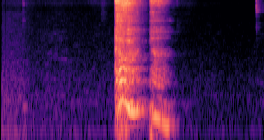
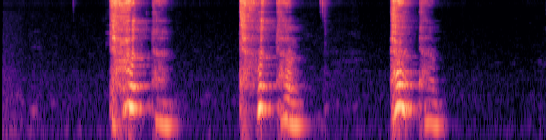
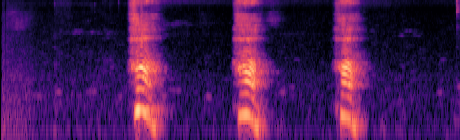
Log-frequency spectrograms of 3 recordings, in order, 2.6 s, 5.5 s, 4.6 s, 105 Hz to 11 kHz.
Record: {"cough_length": "2.6 s", "cough_amplitude": 32768, "cough_signal_mean_std_ratio": 0.29, "three_cough_length": "5.5 s", "three_cough_amplitude": 32768, "three_cough_signal_mean_std_ratio": 0.34, "exhalation_length": "4.6 s", "exhalation_amplitude": 31379, "exhalation_signal_mean_std_ratio": 0.3, "survey_phase": "alpha (2021-03-01 to 2021-08-12)", "age": "65+", "gender": "Female", "wearing_mask": "No", "symptom_none": true, "smoker_status": "Never smoked", "respiratory_condition_asthma": false, "respiratory_condition_other": false, "recruitment_source": "REACT", "submission_delay": "2 days", "covid_test_result": "Negative", "covid_test_method": "RT-qPCR"}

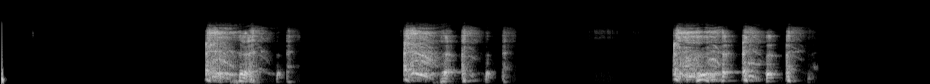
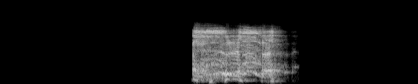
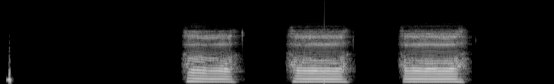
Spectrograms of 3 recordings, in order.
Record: {"three_cough_length": "9.3 s", "three_cough_amplitude": 25896, "three_cough_signal_mean_std_ratio": 0.39, "cough_length": "4.2 s", "cough_amplitude": 26737, "cough_signal_mean_std_ratio": 0.39, "exhalation_length": "5.5 s", "exhalation_amplitude": 25747, "exhalation_signal_mean_std_ratio": 0.43, "survey_phase": "beta (2021-08-13 to 2022-03-07)", "age": "45-64", "gender": "Male", "wearing_mask": "No", "symptom_cough_any": true, "symptom_new_continuous_cough": true, "symptom_runny_or_blocked_nose": true, "symptom_sore_throat": true, "symptom_change_to_sense_of_smell_or_taste": true, "symptom_loss_of_taste": true, "symptom_other": true, "symptom_onset": "4 days", "smoker_status": "Never smoked", "respiratory_condition_asthma": false, "respiratory_condition_other": false, "recruitment_source": "Test and Trace", "submission_delay": "2 days", "covid_test_result": "Positive", "covid_test_method": "RT-qPCR", "covid_ct_value": 15.2, "covid_ct_gene": "ORF1ab gene", "covid_ct_mean": 15.9, "covid_viral_load": "6300000 copies/ml", "covid_viral_load_category": "High viral load (>1M copies/ml)"}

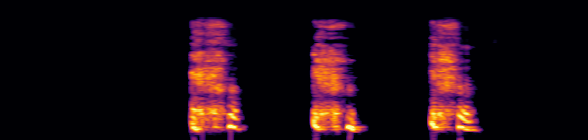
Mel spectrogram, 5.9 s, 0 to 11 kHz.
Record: {"three_cough_length": "5.9 s", "three_cough_amplitude": 31586, "three_cough_signal_mean_std_ratio": 0.37, "survey_phase": "beta (2021-08-13 to 2022-03-07)", "age": "45-64", "gender": "Female", "wearing_mask": "No", "symptom_cough_any": true, "symptom_runny_or_blocked_nose": true, "symptom_sore_throat": true, "symptom_abdominal_pain": true, "symptom_onset": "4 days", "smoker_status": "Current smoker (1 to 10 cigarettes per day)", "respiratory_condition_asthma": true, "respiratory_condition_other": false, "recruitment_source": "Test and Trace", "submission_delay": "2 days", "covid_test_result": "Positive", "covid_test_method": "RT-qPCR", "covid_ct_value": 28.5, "covid_ct_gene": "N gene"}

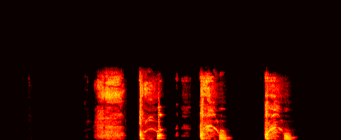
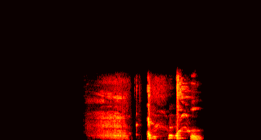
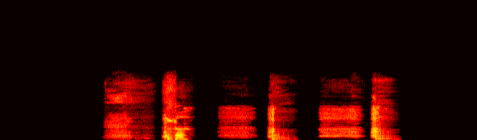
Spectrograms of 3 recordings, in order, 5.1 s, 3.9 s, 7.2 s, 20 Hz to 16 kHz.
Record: {"three_cough_length": "5.1 s", "three_cough_amplitude": 29317, "three_cough_signal_mean_std_ratio": 0.39, "cough_length": "3.9 s", "cough_amplitude": 27907, "cough_signal_mean_std_ratio": 0.32, "exhalation_length": "7.2 s", "exhalation_amplitude": 27443, "exhalation_signal_mean_std_ratio": 0.29, "survey_phase": "beta (2021-08-13 to 2022-03-07)", "age": "65+", "gender": "Male", "wearing_mask": "No", "symptom_none": true, "smoker_status": "Never smoked", "respiratory_condition_asthma": false, "respiratory_condition_other": false, "recruitment_source": "REACT", "submission_delay": "1 day", "covid_test_result": "Negative", "covid_test_method": "RT-qPCR", "influenza_a_test_result": "Negative", "influenza_b_test_result": "Negative"}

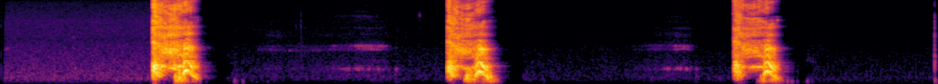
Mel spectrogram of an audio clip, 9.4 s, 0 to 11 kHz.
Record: {"three_cough_length": "9.4 s", "three_cough_amplitude": 32768, "three_cough_signal_mean_std_ratio": 0.26, "survey_phase": "beta (2021-08-13 to 2022-03-07)", "age": "45-64", "gender": "Female", "wearing_mask": "No", "symptom_cough_any": true, "symptom_runny_or_blocked_nose": true, "smoker_status": "Ex-smoker", "respiratory_condition_asthma": false, "respiratory_condition_other": false, "recruitment_source": "Test and Trace", "submission_delay": "1 day", "covid_test_result": "Positive", "covid_test_method": "RT-qPCR"}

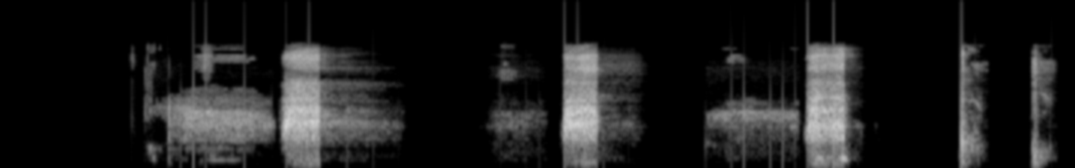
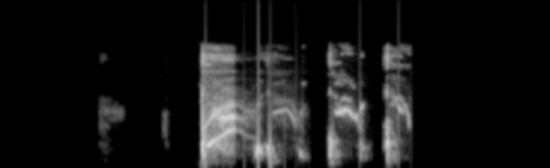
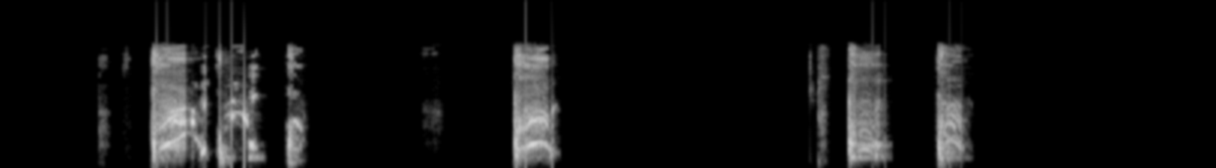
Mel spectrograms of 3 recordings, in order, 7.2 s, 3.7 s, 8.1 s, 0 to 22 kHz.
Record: {"exhalation_length": "7.2 s", "exhalation_amplitude": 32768, "exhalation_signal_mean_std_ratio": 0.31, "cough_length": "3.7 s", "cough_amplitude": 30988, "cough_signal_mean_std_ratio": 0.34, "three_cough_length": "8.1 s", "three_cough_amplitude": 31144, "three_cough_signal_mean_std_ratio": 0.29, "survey_phase": "beta (2021-08-13 to 2022-03-07)", "age": "18-44", "gender": "Female", "wearing_mask": "No", "symptom_cough_any": true, "symptom_runny_or_blocked_nose": true, "symptom_sore_throat": true, "symptom_fatigue": true, "smoker_status": "Never smoked", "respiratory_condition_asthma": false, "respiratory_condition_other": false, "recruitment_source": "Test and Trace", "submission_delay": "1 day", "covid_test_result": "Positive", "covid_test_method": "RT-qPCR", "covid_ct_value": 28.2, "covid_ct_gene": "ORF1ab gene", "covid_ct_mean": 29.1, "covid_viral_load": "290 copies/ml", "covid_viral_load_category": "Minimal viral load (< 10K copies/ml)"}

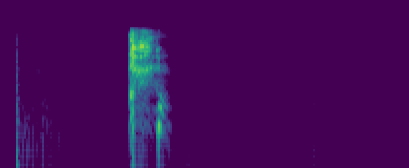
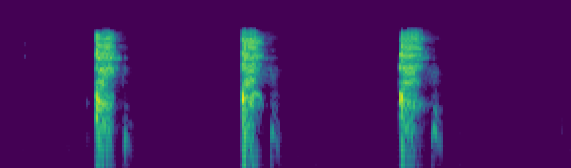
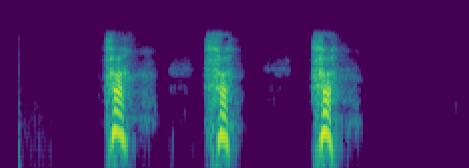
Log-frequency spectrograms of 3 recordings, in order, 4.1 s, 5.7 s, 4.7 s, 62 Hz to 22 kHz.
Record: {"cough_length": "4.1 s", "cough_amplitude": 29560, "cough_signal_mean_std_ratio": 0.17, "three_cough_length": "5.7 s", "three_cough_amplitude": 31598, "three_cough_signal_mean_std_ratio": 0.25, "exhalation_length": "4.7 s", "exhalation_amplitude": 27522, "exhalation_signal_mean_std_ratio": 0.27, "survey_phase": "alpha (2021-03-01 to 2021-08-12)", "age": "18-44", "gender": "Female", "wearing_mask": "No", "symptom_none": true, "smoker_status": "Never smoked", "respiratory_condition_asthma": false, "respiratory_condition_other": false, "recruitment_source": "REACT", "submission_delay": "1 day", "covid_test_result": "Negative", "covid_test_method": "RT-qPCR"}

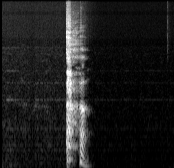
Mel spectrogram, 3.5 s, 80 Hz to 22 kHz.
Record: {"cough_length": "3.5 s", "cough_amplitude": 32557, "cough_signal_mean_std_ratio": 0.24, "survey_phase": "beta (2021-08-13 to 2022-03-07)", "age": "45-64", "gender": "Female", "wearing_mask": "No", "symptom_none": true, "smoker_status": "Current smoker (e-cigarettes or vapes only)", "respiratory_condition_asthma": false, "respiratory_condition_other": false, "recruitment_source": "REACT", "submission_delay": "2 days", "covid_test_result": "Negative", "covid_test_method": "RT-qPCR", "influenza_a_test_result": "Negative", "influenza_b_test_result": "Negative"}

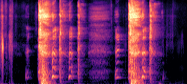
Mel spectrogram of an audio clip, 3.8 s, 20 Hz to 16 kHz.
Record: {"cough_length": "3.8 s", "cough_amplitude": 32768, "cough_signal_mean_std_ratio": 0.32, "survey_phase": "alpha (2021-03-01 to 2021-08-12)", "age": "18-44", "gender": "Female", "wearing_mask": "No", "symptom_cough_any": true, "smoker_status": "Never smoked", "respiratory_condition_asthma": false, "respiratory_condition_other": false, "recruitment_source": "REACT", "submission_delay": "6 days", "covid_test_result": "Negative", "covid_test_method": "RT-qPCR"}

